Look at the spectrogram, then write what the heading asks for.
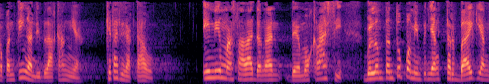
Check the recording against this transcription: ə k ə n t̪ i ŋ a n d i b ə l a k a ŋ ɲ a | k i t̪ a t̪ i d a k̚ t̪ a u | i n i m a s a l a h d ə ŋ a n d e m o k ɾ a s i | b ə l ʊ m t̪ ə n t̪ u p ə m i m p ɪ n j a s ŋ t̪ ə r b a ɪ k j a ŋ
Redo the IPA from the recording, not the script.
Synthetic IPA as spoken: ə p ə n t̪ i ŋ a n d i b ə l a k a ŋ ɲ a | k i t̪ a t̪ i d a k̚ t̪ a u | i n i m a s a l a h d ə ŋ a n d e m o k ɾ a s i | b ə l ʊ m t̪ ə n t̪ u p ə m i m p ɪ n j a ŋ t̪ ə r b a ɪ k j a ŋ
